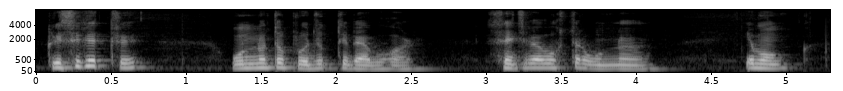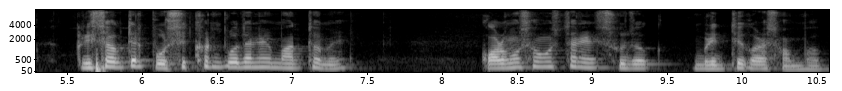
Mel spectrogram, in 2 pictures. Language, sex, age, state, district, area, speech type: Bengali, male, 18-30, West Bengal, Hooghly, urban, spontaneous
